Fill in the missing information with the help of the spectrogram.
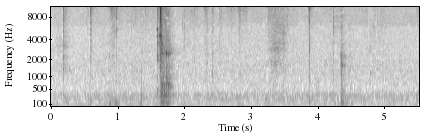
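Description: Trading cards being handled at a table, with one sharp click a little under two seconds in and two fainter clicks near the end.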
